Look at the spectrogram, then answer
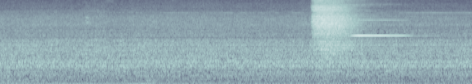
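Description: Two city buses stand back to back on a Toronto street with a steady low engine rumble, and an air brake lets out a single loud hiss about two-thirds of the way through.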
